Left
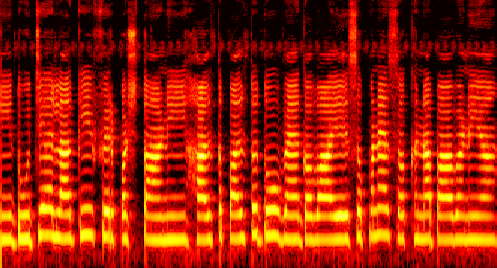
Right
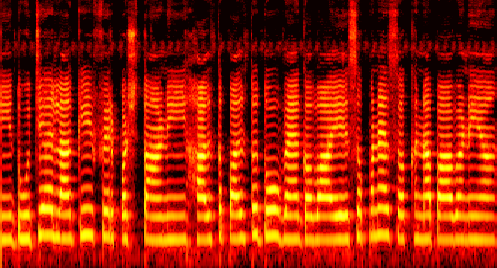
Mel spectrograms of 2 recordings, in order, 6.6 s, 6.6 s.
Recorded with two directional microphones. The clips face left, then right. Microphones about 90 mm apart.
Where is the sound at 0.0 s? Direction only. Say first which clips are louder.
Left 2 dB; 25° left (ahead or behind).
